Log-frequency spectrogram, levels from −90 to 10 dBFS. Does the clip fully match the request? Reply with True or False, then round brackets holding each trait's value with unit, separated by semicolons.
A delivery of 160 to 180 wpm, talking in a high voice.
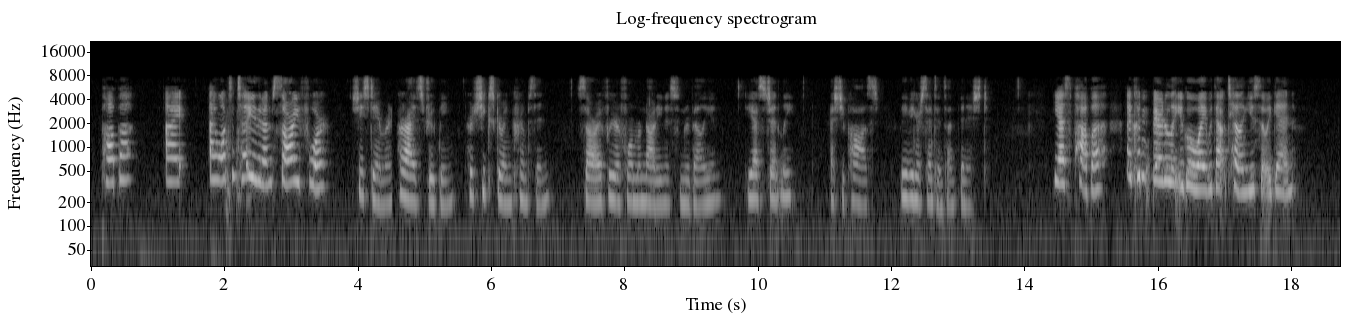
True (170 wpm; 240 Hz)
